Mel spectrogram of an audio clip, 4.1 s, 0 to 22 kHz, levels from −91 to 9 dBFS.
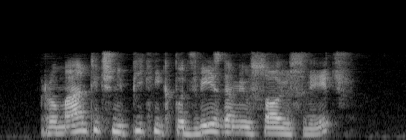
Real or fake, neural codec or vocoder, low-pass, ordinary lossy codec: real; none; 5.4 kHz; Opus, 64 kbps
